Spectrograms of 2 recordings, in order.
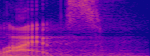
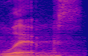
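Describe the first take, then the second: First: It is said with the noun pronunciation. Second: It is said with the verb pronunciation. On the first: It is the plural of life. "if it's a noun, ... I pronounce it like lives" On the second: It means someone resides somewhere. "if instead that word is a verb, then I'm going to pronounce it like lives"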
